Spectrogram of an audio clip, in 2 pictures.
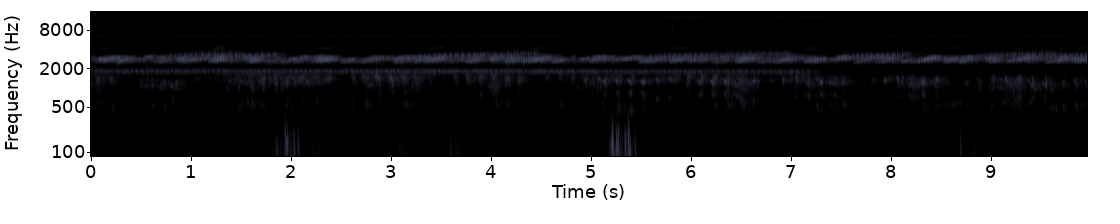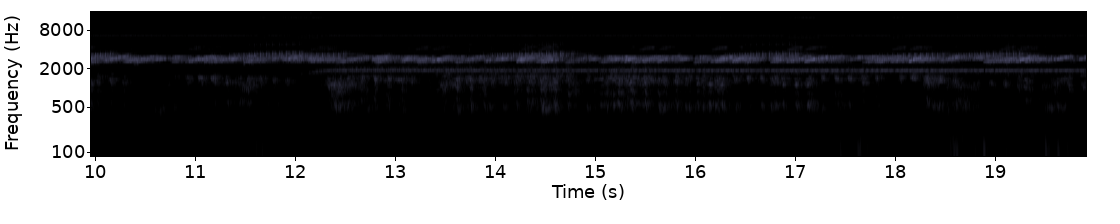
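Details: Spring night chorus of peeping tree frogs, pond frogs and trilling toads in Missouri: an incessant high-pitched peeping band, with lower rattling croaks fading in and out and a few low knocks.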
